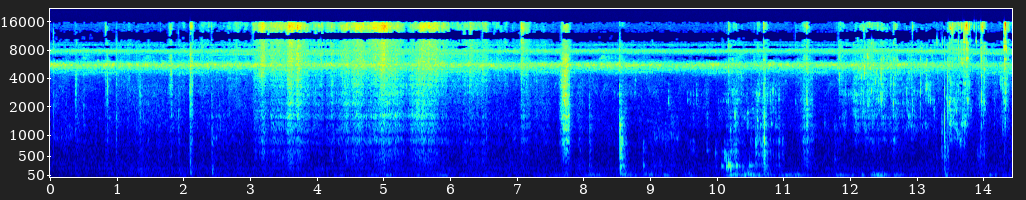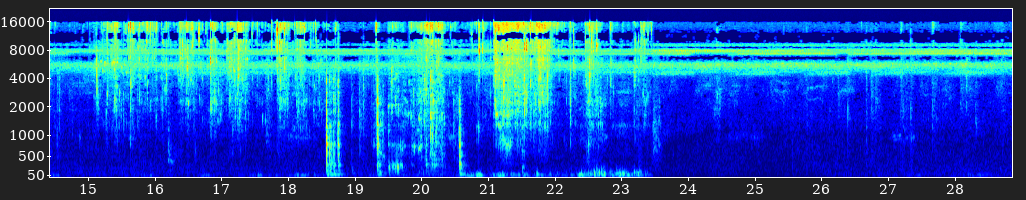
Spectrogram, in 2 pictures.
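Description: Crickets chirping steadily, with water pouring and trickling and scattered knocks and clicks of things being handled. These stop about two-thirds of the way in, leaving only the crickets.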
